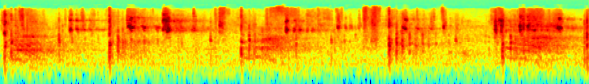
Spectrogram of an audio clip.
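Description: Tennis ball struck back and forth in a rally on a hard court: sharp racket hits about every second to second and a half, with quieter ball bounces between them.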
